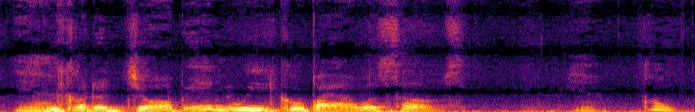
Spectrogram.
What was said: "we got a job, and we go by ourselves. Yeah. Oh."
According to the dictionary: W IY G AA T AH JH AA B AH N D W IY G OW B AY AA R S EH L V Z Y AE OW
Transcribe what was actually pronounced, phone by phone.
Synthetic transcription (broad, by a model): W IY G AA T AH JH AA B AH N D W IY G OW B AY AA W S EH L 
